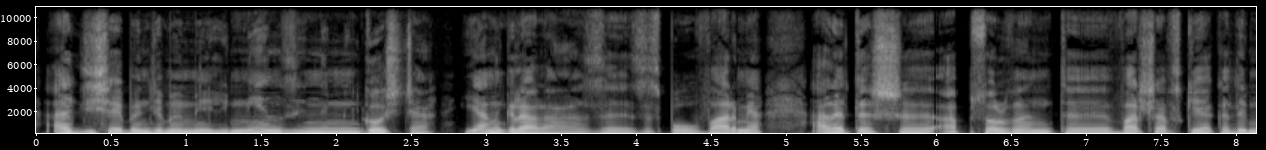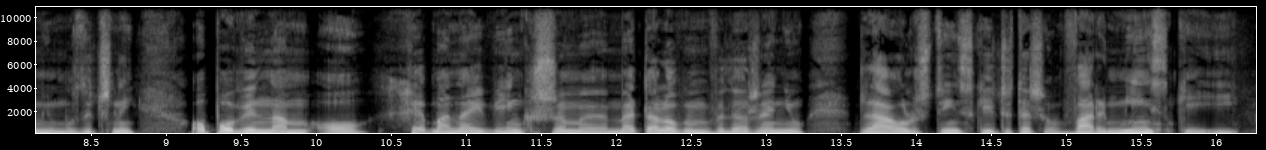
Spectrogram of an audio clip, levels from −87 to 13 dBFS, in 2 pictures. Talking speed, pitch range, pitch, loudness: 115 wpm, 120-160 Hz, 130 Hz, -21 LUFS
